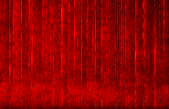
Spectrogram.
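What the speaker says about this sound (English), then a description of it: "we need to give the Media Center a round of applause" A crowd claps steadily, a dense wash of applause from many hands, fairly faint and continuous for the whole moment.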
